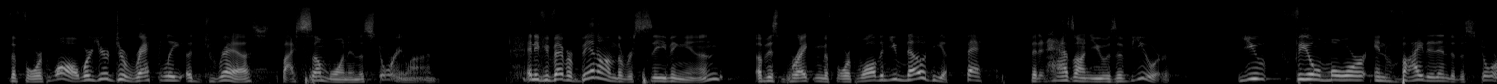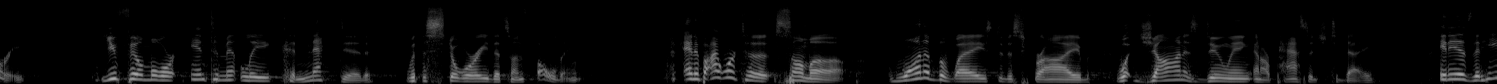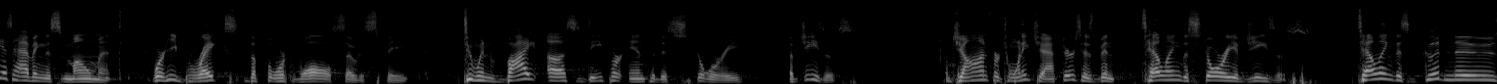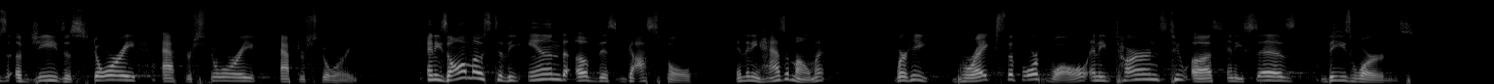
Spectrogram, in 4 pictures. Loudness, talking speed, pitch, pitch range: -38 LUFS, 155 wpm, 180 Hz, 140-220 Hz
